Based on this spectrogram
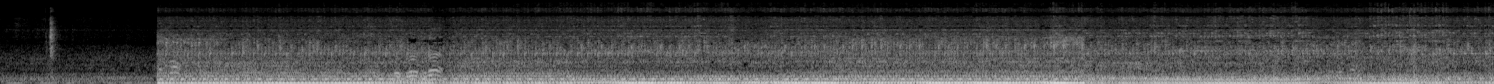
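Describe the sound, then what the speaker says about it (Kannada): A tractor engine runs while being driven, a low, steady rumbling drone that starts abruptly after a brief quiet moment and holds at a constant level, with a voice heard over it. "ನಮ್ಮ ಕಲ್ಯಾಣಿ ಡ್ರೈವಿಂಗ್ ಮಾಡ್ತಾ ಇದ್ದಾನೆ ಟ್ರ್ಯಾಕ್ಟರ್."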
